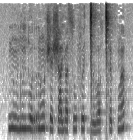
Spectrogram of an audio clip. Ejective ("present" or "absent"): absent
